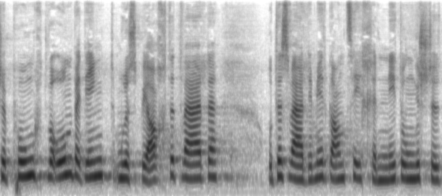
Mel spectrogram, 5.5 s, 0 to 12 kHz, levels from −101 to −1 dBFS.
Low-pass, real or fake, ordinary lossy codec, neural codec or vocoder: none; fake; none; vocoder, 24 kHz, 100 mel bands, Vocos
